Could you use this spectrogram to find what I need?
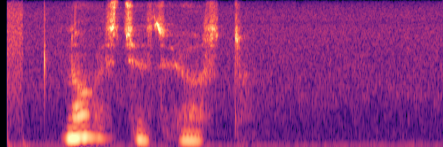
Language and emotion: Russian, sad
